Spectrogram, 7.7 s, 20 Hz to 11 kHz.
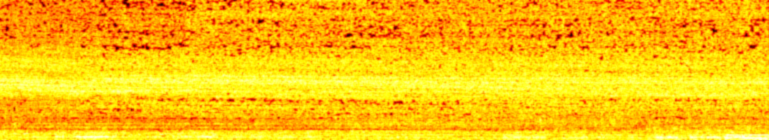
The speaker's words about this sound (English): It's exactly how it sounds. Anybody who's in Group 7, and if you don't know, you're not in it. You're not in. We all flushed the toilet today around 2 o'clock.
